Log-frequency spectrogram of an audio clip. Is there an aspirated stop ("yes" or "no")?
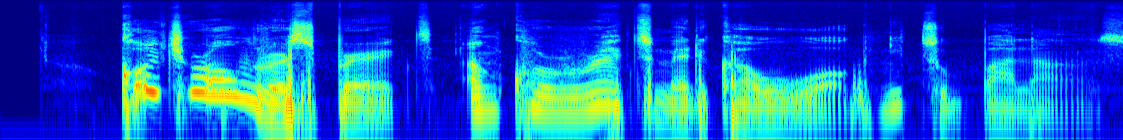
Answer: yes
